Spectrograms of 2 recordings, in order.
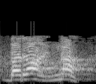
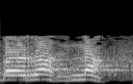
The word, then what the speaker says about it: برہنا: ہم نے یہ ضرور پڑھا ہے کہ وہ براہنا, یہ برہنا بولتے برہنا عام الفاظ میں, لیکن صحیح تلفظ ہے برہنا, برہنا برہنا یعنی کپڑے وغیرہ کچھ بھی نہیں ہوں گے بدن پر.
